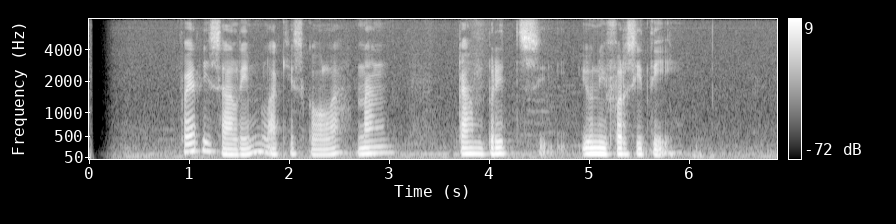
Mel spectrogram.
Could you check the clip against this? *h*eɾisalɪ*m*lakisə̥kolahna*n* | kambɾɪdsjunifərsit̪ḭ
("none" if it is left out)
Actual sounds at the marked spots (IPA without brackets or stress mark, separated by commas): f, m, ŋ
